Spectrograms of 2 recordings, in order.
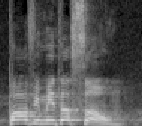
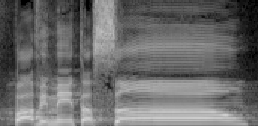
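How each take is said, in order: First: Said in the usual way. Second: "Pavimentação" slowed, final "ção" held long and high; syllable-by-syllable "Pavimentação" ending on a sustained "ção"; stress on last syllable. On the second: Shown as a demonstration. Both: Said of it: "Oxítona".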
